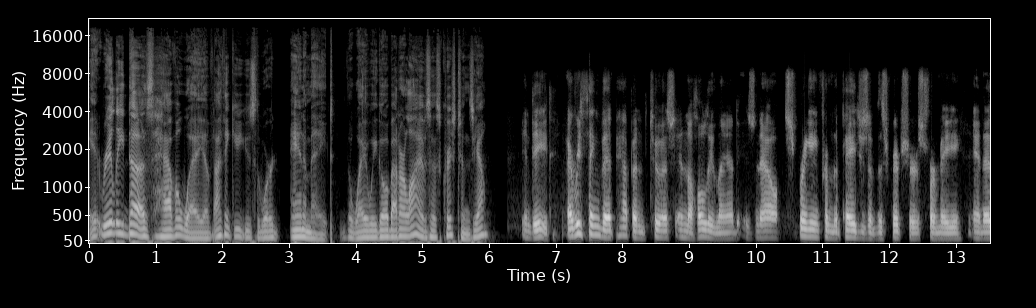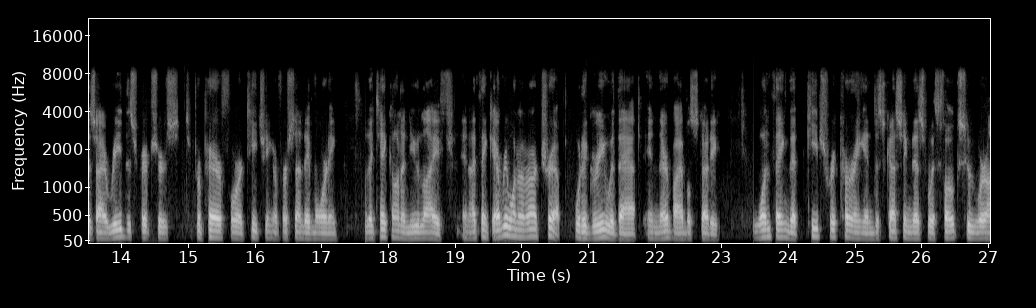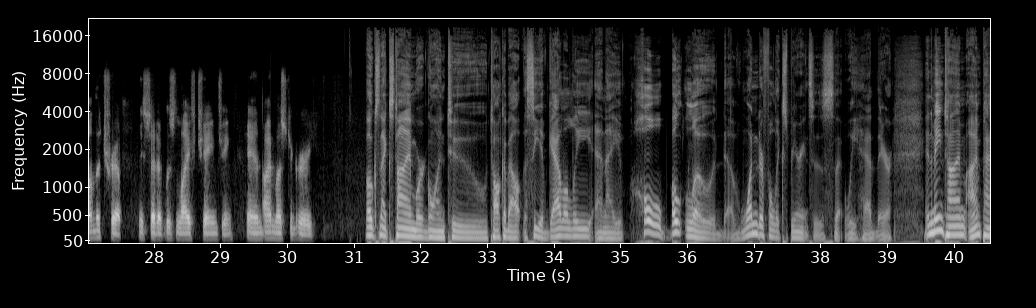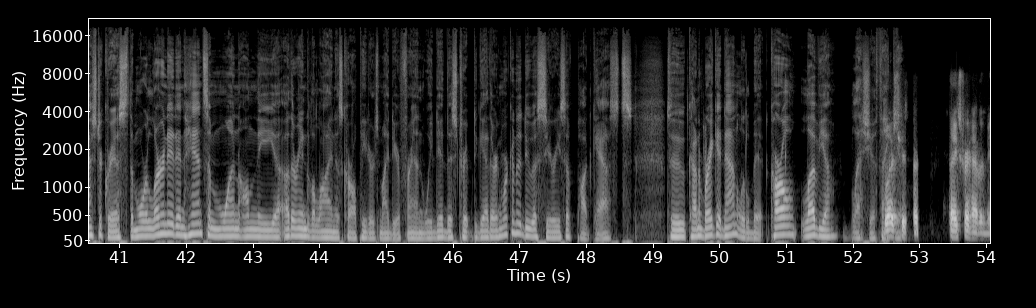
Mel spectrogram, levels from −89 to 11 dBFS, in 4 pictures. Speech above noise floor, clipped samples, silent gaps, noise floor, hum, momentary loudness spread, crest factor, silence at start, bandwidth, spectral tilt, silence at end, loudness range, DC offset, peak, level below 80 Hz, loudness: 40 dB; under 0.1%; none; -60 dBFS; none; 12 LU; 20 dB; 0 s; 18.5 kHz; -6 dB/octave; 0 s; 6 LU; under 0.1%; -2 dBFS; -50 dBFS; -21 LUFS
